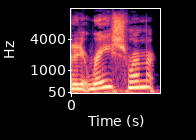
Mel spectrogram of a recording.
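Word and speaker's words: Rae Sremmurd: Yeah, Ray Shrimmer. – Yeah, go with that. That's better. – It's spelled S-R-E-M-M-U-R-D, Ray Shrimmer.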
